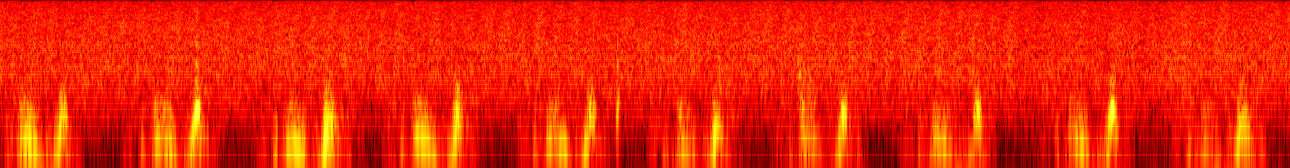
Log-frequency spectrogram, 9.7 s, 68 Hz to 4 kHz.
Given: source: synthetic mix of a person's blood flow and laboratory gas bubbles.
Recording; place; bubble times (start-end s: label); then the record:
Doppler ultrasound of blood flow; precordium
4.61-4.67 s: bubbles
5.97-6.13 s: bubbles
From the record:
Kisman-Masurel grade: 111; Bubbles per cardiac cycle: 1 to 2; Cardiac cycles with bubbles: 1 to 10%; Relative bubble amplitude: barely perceptible (0.100 to 0.250); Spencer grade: 1 (occasional bubble signal discernible with the cardiac motion signal, with majority of cardiac periods free of bubbles); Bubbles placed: only in the low amplitude regions of the cardiac cycle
